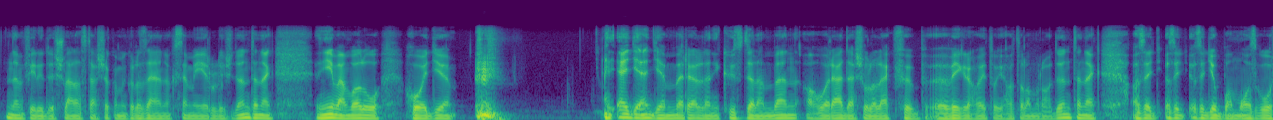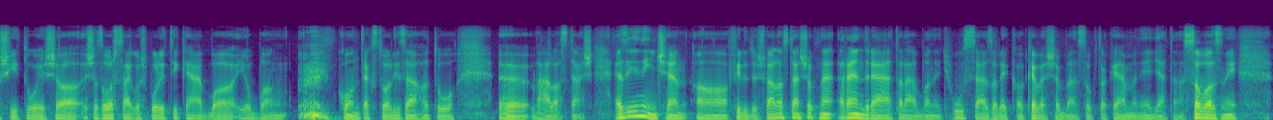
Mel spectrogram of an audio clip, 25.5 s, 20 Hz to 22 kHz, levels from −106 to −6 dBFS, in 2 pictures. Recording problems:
high frequencies cut off; noticeable; nothing above 8 kHz

